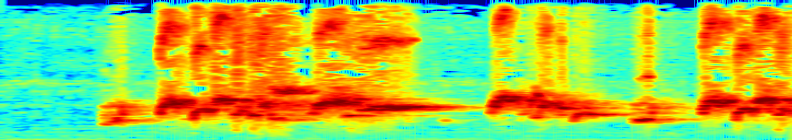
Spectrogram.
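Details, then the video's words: Red-whiskered bulbul, a Vietnamese chào mào trained in 'luyện ché' song: two loud, fluty, warbled phrases with quick rising notes and a sharp final flourish, no other sounds. "CHÀO MÀO | Luyện ché Pycnonotus Jocosus Red-Whiskered Bulbul"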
